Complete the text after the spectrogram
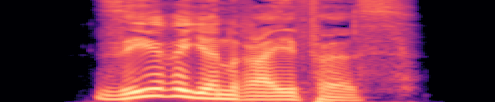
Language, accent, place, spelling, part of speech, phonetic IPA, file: German, Germany, Berlin, serienreifes, adjective, [ˈzeːʁiənˌʁaɪ̯fəs], De-serienreifes.ogg
- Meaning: strong/mixed nominative/accusative neuter singular of serienreif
